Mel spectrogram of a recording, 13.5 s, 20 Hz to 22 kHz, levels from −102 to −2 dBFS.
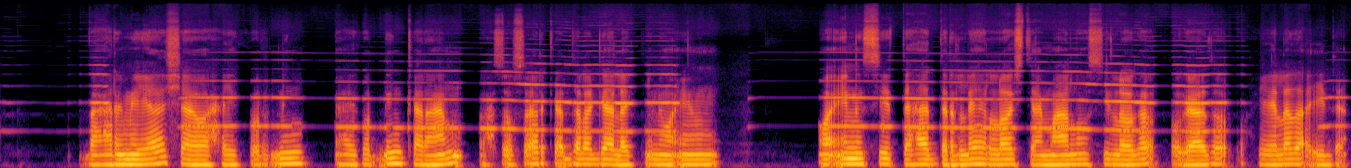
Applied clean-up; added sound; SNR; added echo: neural mask model RNNoise.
